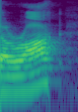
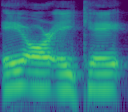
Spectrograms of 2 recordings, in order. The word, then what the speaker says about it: Arak: The Israeli military said it targeted the Arak heavy, I believe I'm pronouncing that, A-R-A-K, Arak, so it's either Arak or Arak, heavy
